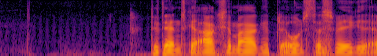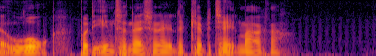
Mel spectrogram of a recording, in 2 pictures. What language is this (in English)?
Danish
